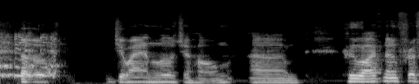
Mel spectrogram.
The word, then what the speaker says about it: Liljeholm: We have a You always Swedish want to say last name and we pronounce it the American way. so Joanne Liljeholm, who I've known for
